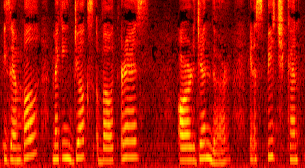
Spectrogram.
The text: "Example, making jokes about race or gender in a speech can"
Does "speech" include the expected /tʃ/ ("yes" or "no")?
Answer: yes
